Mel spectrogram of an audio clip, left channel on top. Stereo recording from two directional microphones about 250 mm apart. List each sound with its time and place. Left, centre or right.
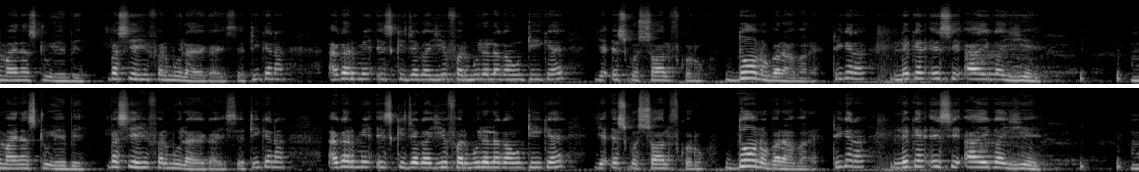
0.0 s speech: right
